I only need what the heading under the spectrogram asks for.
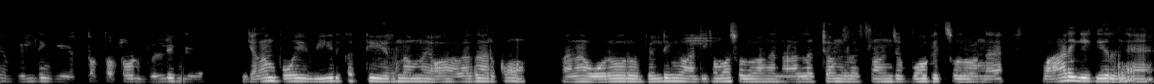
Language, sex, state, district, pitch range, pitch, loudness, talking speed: Tamil, male, Karnataka, Chamarajanagar, 130-145 Hz, 135 Hz, -21 LUFS, 135 wpm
